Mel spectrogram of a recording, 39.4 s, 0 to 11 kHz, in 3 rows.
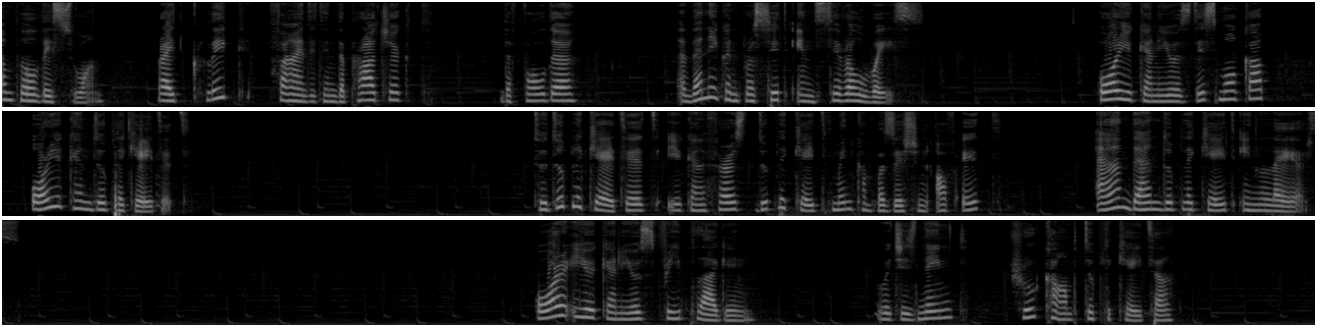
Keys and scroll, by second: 22.8 super+d, 29.5 super+z, 34.5 super+Right.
